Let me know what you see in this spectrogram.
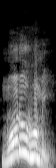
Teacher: এবার দেখো মরুভূমি, ম ছিল, এবার ওকা নিয়ে এসছে সংবৃত, মো, ঠোঁটটা গোল হয়ে গেছে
